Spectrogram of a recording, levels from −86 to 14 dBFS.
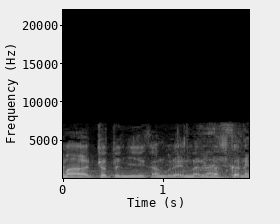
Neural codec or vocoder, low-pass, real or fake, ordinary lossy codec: none; 7.2 kHz; real; AAC, 48 kbps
